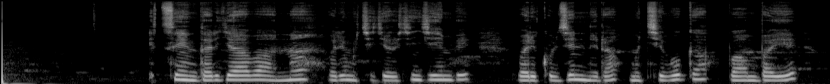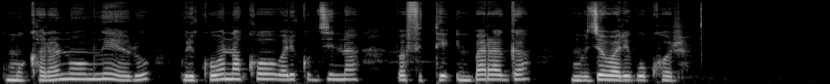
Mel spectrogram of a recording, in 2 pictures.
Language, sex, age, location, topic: Kinyarwanda, female, 18-24, Kigali, health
